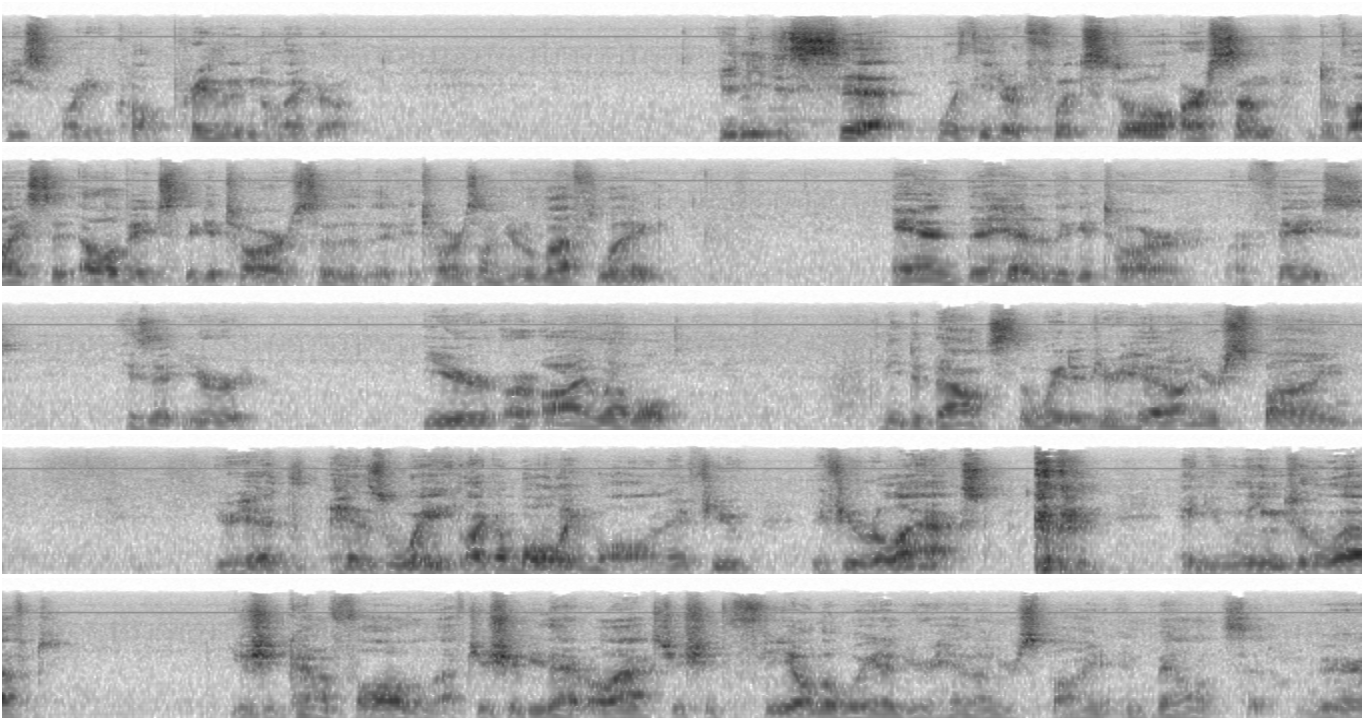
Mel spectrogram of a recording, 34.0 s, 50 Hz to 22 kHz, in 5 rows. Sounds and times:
Speech: 0.0 - 1.8, 3.6 - 10.2, 11.3 - 15.0, 15.7 - 17.1, 18.0 - 20.5, 21.4 - 27.6, 28.3 - 34.0.

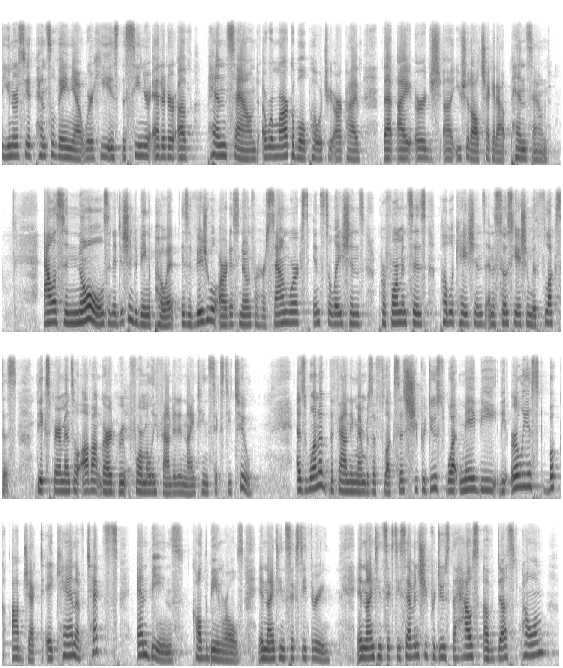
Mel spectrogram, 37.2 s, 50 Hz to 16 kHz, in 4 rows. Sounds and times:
Speech: 0.0 - 9.2, 10.0 - 22.9, 23.6 - 37.0.

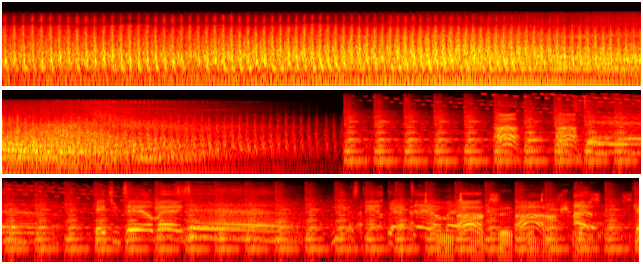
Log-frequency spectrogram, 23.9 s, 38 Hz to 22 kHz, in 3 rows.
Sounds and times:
Music: 12.2 - 23.9.

